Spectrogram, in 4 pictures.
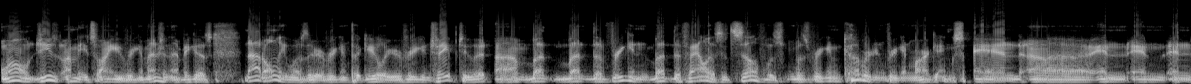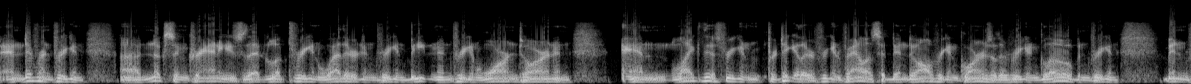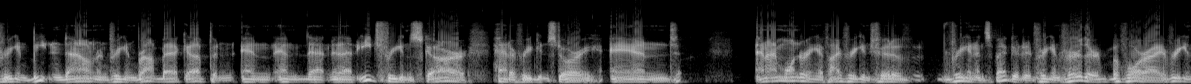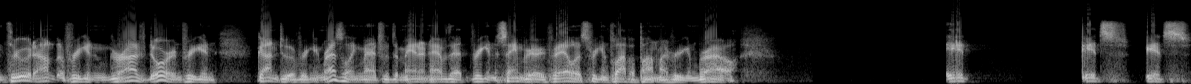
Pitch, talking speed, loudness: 65 Hz, 195 wpm, -18 LUFS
